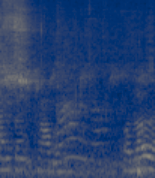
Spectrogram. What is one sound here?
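A baby monkey squeals nearby.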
